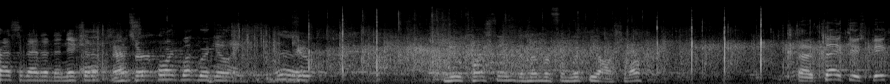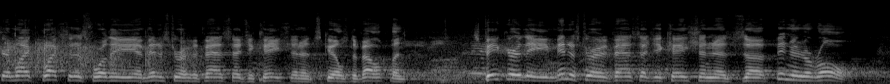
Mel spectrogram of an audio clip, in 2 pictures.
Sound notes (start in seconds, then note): 6.9 applause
